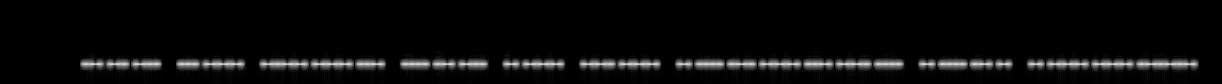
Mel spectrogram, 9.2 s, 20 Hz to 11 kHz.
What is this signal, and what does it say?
Morse code, heard as a keyed tone, about 46 wpm, 700 Hz. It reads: AND SO YOU HAD TO GO THROUGH THAT TOO.
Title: Sentences from Top 1000 Words - Review Part 1 - 50wpm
